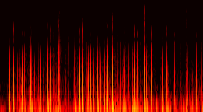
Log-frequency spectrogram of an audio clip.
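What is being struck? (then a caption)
Wooden ball. A solid pale wooden ball resting on a microphone is scratched and tapped with the long nails of both hands. A rapid, dense run of short wooden clicks and taps follows, each carrying a deep, boomy low thud from the close contact with the microphone. The taps die away almost instantly, with no ring.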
